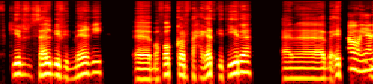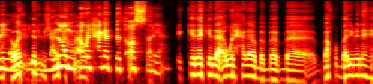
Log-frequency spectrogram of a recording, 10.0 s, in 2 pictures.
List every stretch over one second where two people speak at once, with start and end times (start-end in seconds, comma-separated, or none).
4.7-6.2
